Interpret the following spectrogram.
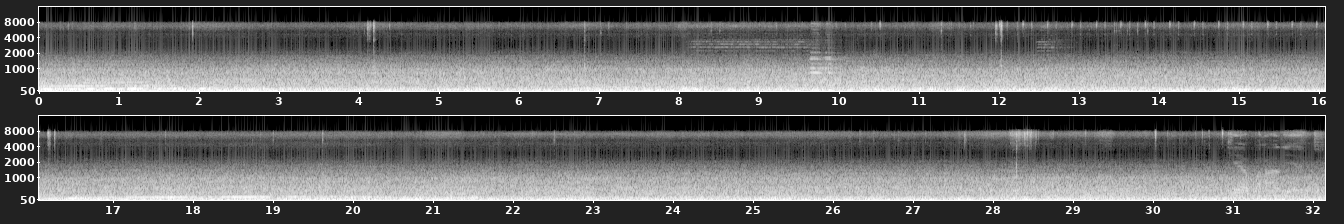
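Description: Steady road and engine noise of a car driving along, heard from inside the cabin.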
